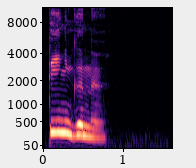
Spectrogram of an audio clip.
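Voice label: "тіньгыны", Komi, female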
